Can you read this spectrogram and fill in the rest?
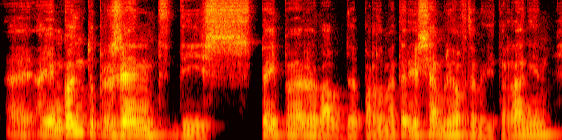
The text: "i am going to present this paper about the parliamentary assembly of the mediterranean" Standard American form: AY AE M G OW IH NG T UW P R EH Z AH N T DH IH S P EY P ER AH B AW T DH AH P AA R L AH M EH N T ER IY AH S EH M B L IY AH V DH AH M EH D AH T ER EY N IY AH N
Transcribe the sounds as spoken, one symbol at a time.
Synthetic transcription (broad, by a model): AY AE M G OW IH NG T UW P R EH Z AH N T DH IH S P EY P ER AH B AW T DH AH P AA R L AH M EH N T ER IY AH S EH M B L IY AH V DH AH M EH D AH T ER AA N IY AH N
